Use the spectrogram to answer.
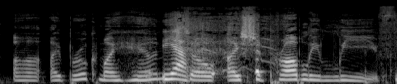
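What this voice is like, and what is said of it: Impression of Clay. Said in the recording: “That's the best impression of him ever.”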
